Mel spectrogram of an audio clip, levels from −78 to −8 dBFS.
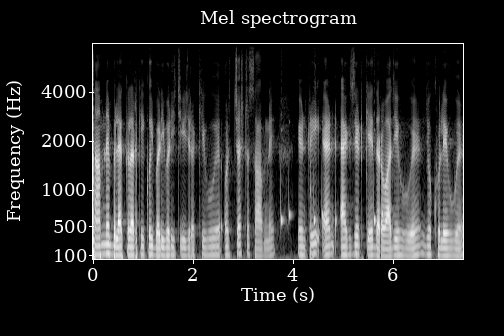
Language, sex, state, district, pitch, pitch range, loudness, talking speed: Hindi, male, Haryana, Charkhi Dadri, 110 Hz, 105-115 Hz, -19 LUFS, 195 wpm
